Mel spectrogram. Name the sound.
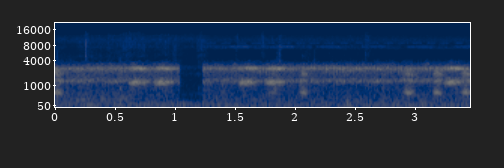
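frogs croaking at night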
